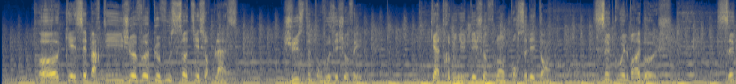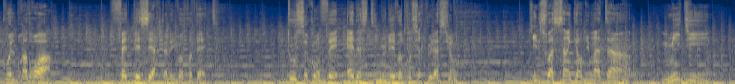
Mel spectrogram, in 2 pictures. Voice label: Voix Medium dynamique Coaching Cardio

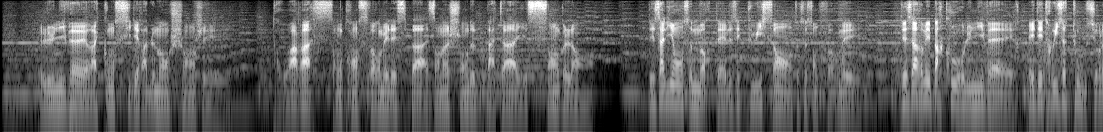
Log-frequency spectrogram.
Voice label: Voix grave cassee, Jeux Video; Universe

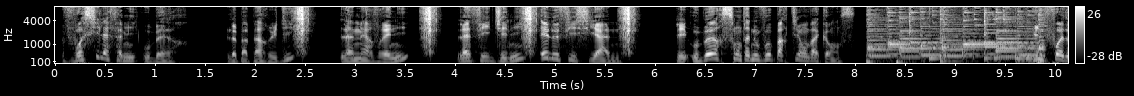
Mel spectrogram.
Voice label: Voix medium rigolo; DLNA

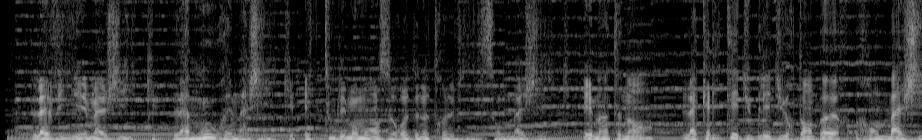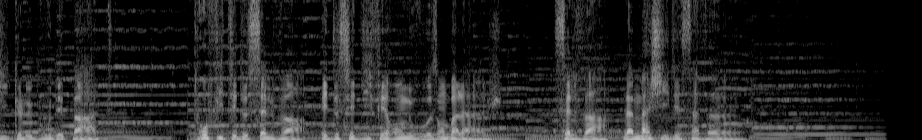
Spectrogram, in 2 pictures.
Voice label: Voix medium douce Pub Pates; Selva

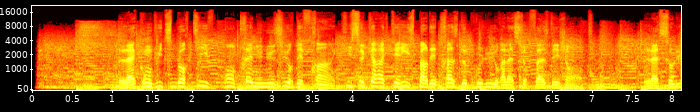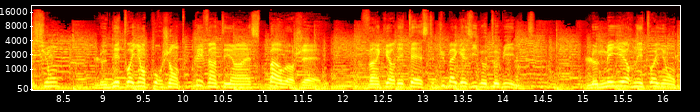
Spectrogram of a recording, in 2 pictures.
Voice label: voix grave forte Pub Nettoyant Jantes

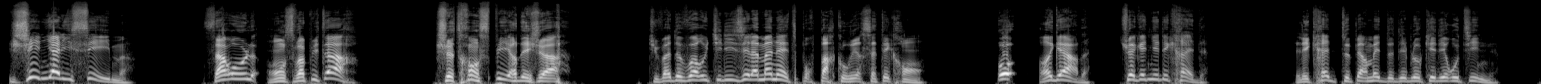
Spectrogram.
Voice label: voix medium boomy; xBox360 Dance

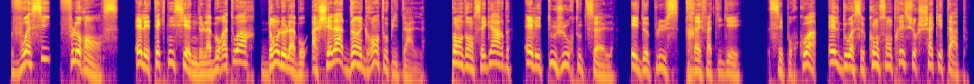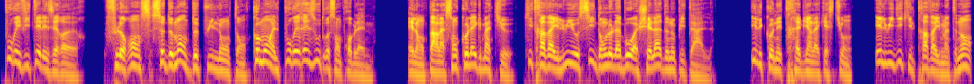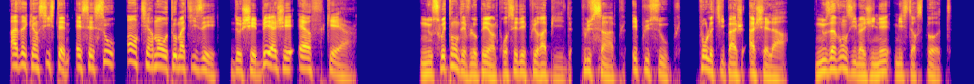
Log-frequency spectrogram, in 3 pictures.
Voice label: Voix grave Souriante puis explicative; Pres Produit; Mr Spot

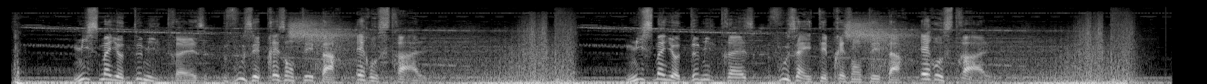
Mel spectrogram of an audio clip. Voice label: Voix grave souriante Billboard; Miss Mayotte 2013 Final

